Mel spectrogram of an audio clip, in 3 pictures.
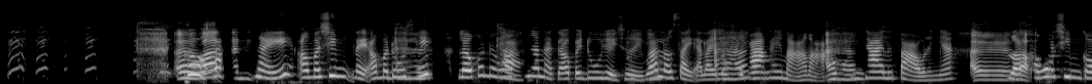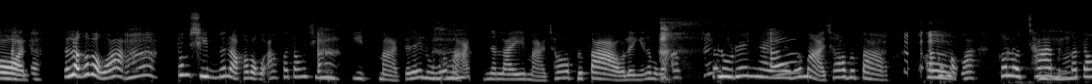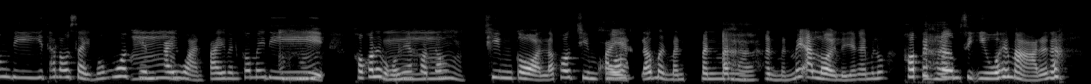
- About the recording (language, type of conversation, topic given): Thai, unstructured, คุณคิดว่าอาหารฝีมือคนในบ้านช่วยสร้างความอบอุ่นในครอบครัวได้อย่างไร?
- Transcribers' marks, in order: chuckle; other noise; distorted speech; chuckle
